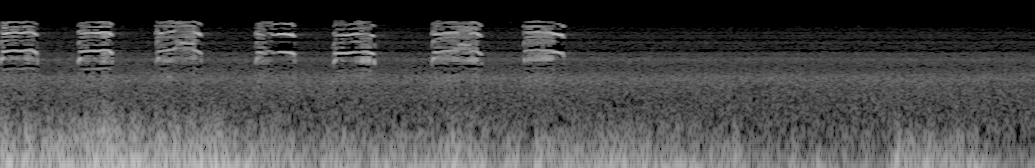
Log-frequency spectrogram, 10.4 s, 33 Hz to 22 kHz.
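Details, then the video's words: Osprey chicks squabbling over a fish at a Loch Arkaig nest in the Scottish Highlands; seven separate shrill, slightly slurred whistled calls spaced roughly every 0.8 seconds, then quiet with only low wind rumble. "Dinnertime squabble on the #LochArkaig nest!"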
